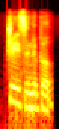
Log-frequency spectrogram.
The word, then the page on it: treasonable: Indian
